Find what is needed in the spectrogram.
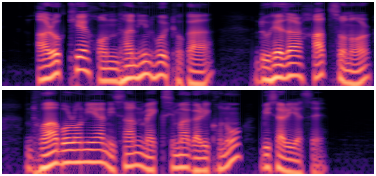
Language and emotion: Assamese, neutral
